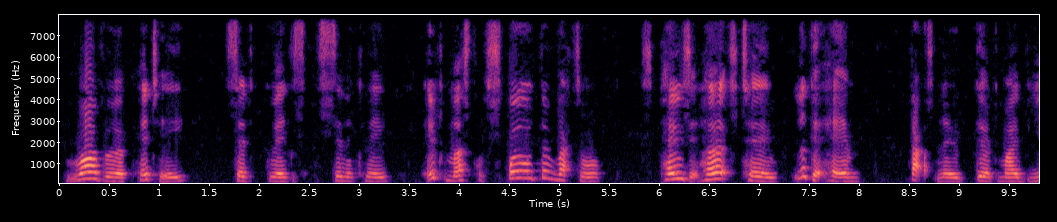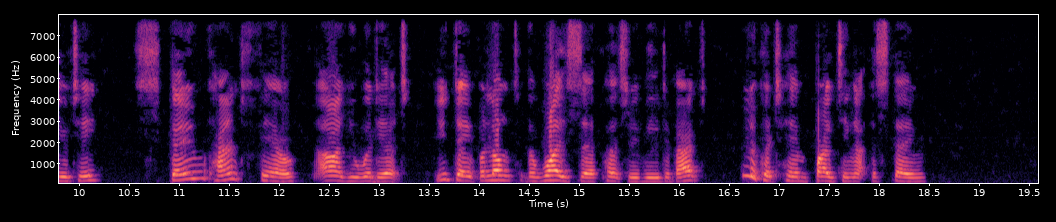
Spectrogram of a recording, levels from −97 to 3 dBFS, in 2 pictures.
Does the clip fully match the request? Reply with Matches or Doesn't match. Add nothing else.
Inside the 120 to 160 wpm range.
Matches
